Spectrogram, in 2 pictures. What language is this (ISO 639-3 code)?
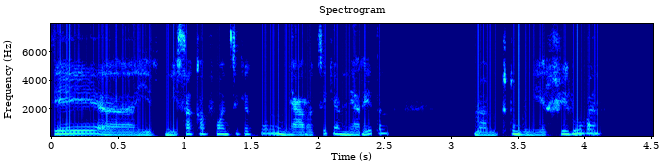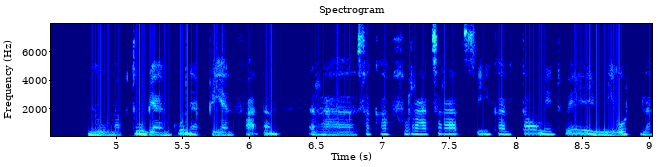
mlg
